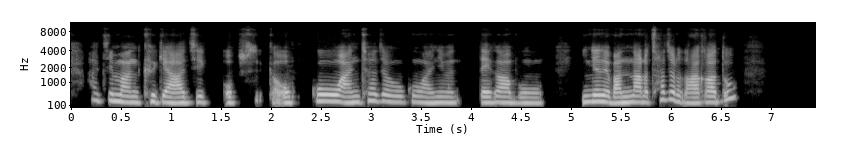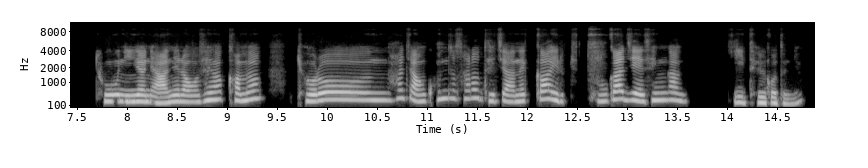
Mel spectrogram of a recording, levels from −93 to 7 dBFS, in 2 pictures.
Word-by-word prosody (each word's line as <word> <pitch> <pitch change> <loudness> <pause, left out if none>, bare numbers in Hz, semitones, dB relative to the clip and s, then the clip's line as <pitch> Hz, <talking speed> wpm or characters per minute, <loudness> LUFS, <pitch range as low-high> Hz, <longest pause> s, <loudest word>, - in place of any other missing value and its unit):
하지만 220 -6 0
그게 200 0 -1
아직 175 +1 +1
없으 175 +1 -5
그러니까 - - -3
없고 210 +5 +2
안 185 +1 +2
찾아오고 200 -2 -3
아니면 180 +1 -1 0.2
내가 180 0 +2
뭐 170 -1 -2 0.4
인연을 205 0 +3
만나러 185 +2 +3
찾으러 265 +4 -2
나가도 185 - +1 1.0
좋은 215 0 +2
인연이 205 -1 +3
아니라고 200 +4 +2
생각하면 260 +3 +1 0.3
'결혼 255 +2 +2
하지 300 +2 -6
않고 220 0 0
혼자 300 +1 -2
살아도 300 +1 -5
되지 220 -1 -4
않을까?' 220 +8 0
이렇게 235 -5 -2
2 220 0 -6
가지의 250 -4 +3
생각이 250 -1 -2 0.6
들거든요. 170 -2 -2
210 Hz, 325 characters per minute, -22 LUFS, 180-250 Hz, 1.0 s, 인연을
